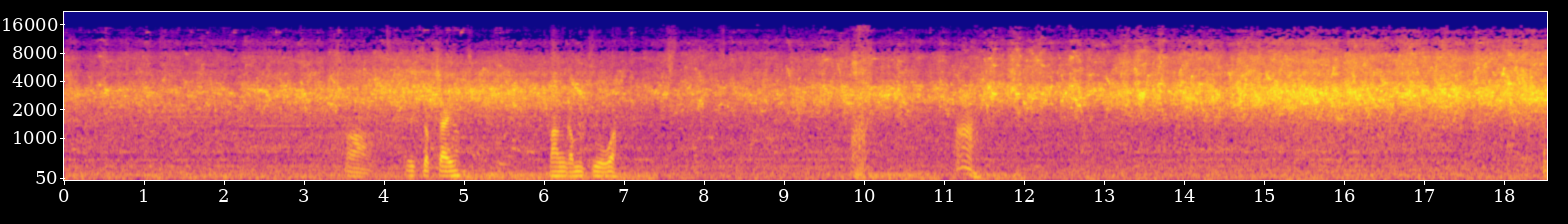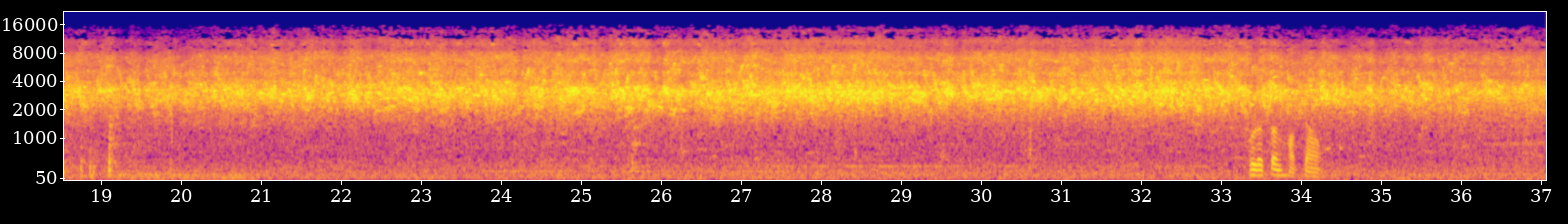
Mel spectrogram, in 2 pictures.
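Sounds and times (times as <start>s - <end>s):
chorus of birds calling: 0.0s - 37.0s.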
